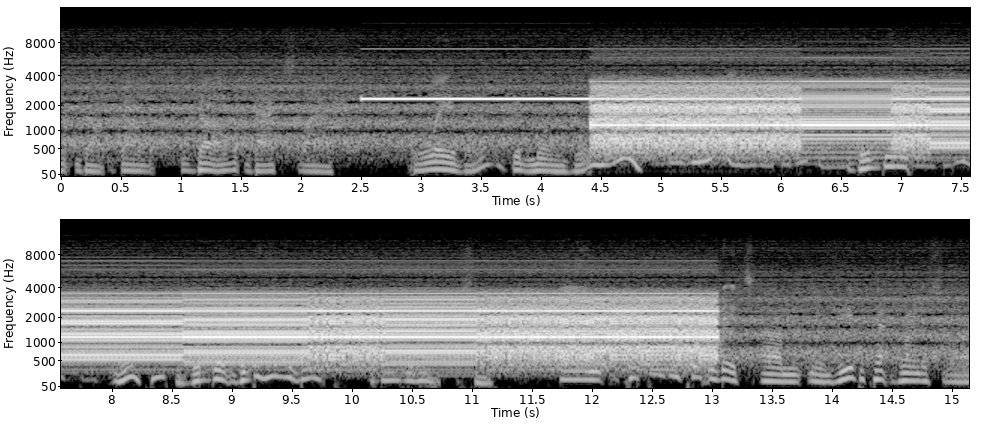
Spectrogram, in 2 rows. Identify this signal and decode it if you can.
Cassette data (Kansas City type), 1200 baud, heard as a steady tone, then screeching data, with speech in English.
